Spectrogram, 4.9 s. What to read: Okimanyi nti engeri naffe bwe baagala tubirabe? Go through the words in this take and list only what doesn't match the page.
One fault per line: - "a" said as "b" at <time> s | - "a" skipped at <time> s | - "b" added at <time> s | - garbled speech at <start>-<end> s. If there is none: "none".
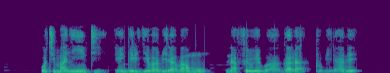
- "gye babirabamu" added at 1.8 s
